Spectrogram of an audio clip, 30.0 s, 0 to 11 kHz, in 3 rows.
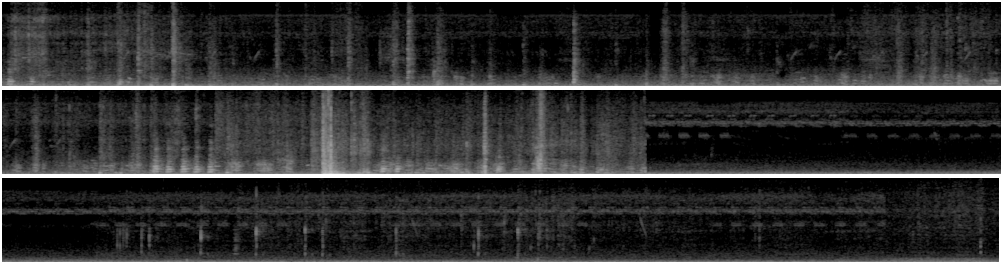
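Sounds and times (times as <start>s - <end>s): chickens clucking: 0.0s - 16.5s
loud thump: 13.2s - 13.6s.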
